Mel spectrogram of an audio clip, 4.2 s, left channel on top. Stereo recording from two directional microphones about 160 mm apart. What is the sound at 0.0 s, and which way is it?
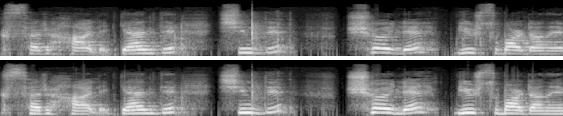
A woman's voice, 55° right (ahead or behind).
